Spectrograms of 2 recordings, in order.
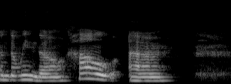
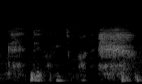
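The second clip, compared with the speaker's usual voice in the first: very soft, quick whisper; whispered aside; 18 dB quieter, faster than usual. Pretend. Host correcting herself off the record, quick whisper. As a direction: mumble it hurriedly under your breath.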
